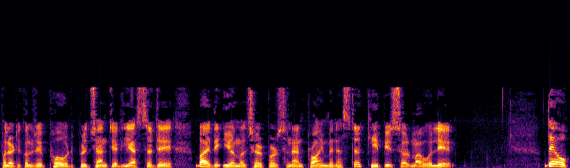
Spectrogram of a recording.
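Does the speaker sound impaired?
No.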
